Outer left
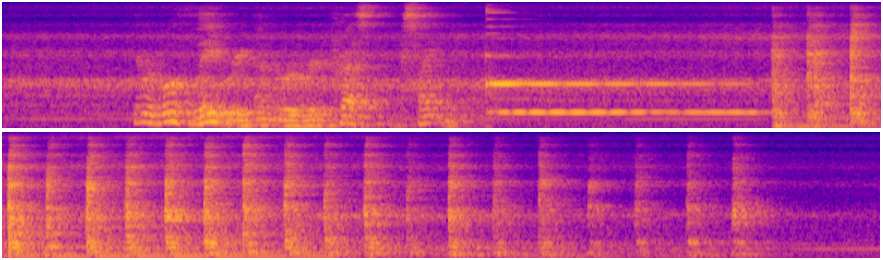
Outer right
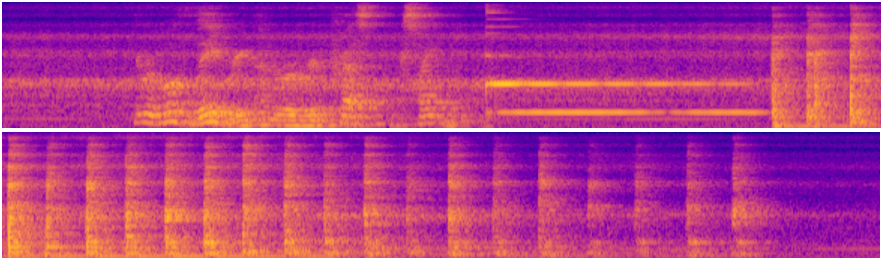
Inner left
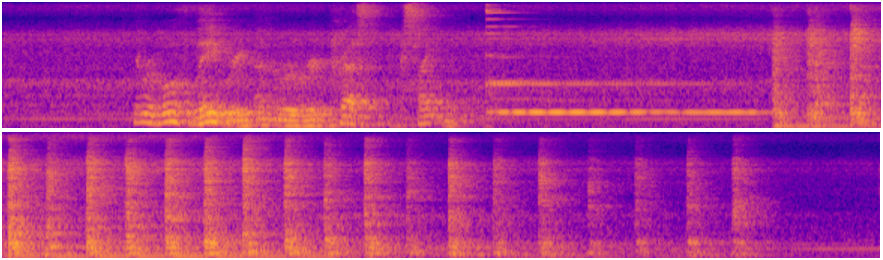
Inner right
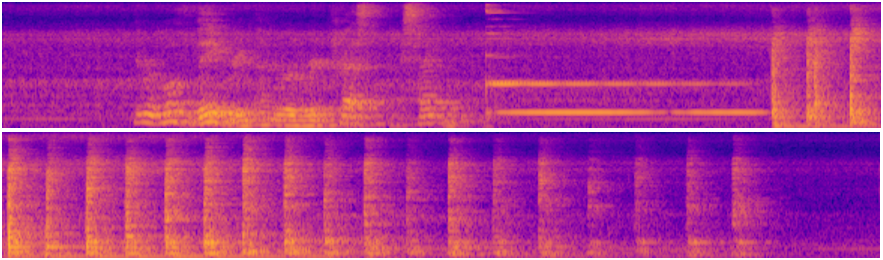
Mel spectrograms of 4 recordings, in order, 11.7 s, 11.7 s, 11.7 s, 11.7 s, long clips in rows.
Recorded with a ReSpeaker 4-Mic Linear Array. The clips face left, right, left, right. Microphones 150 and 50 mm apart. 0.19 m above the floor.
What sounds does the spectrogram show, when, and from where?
0.9 s a man speaking: 25° left (ahead or behind), 1.0 m
3.2 s a clink: 25° right (ahead or behind), 0.8 m
5.1 s running footsteps: 60° right (ahead or behind), 0.8 m; by 10.8 s 5° right (ahead or behind), 3.5 m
